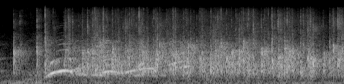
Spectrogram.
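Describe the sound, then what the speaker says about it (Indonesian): A stand-up comedy audience breaks into applause, clapping loud and sustained for about three seconds, with a brief vocal whoop near the start. "Boleh tepuk tangan?"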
